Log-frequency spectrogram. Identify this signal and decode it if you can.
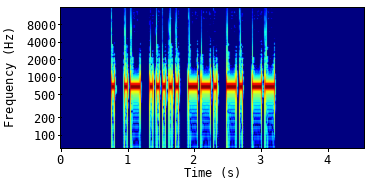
Morse code, heard as a keyed tone, about 25 wpm, 700 Hz. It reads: EA5GNM
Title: DXCC-100 Call Signs - 6 Characters - Repeated 2x - 25wpm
